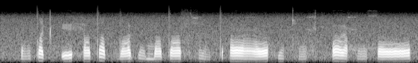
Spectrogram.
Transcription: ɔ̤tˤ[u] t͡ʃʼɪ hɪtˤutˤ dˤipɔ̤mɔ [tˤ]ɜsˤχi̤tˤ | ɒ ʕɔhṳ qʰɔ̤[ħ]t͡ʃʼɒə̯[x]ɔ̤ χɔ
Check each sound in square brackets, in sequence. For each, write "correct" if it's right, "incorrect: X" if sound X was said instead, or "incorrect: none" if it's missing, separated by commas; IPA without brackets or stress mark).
incorrect: ʊ, correct, correct, incorrect: ħ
